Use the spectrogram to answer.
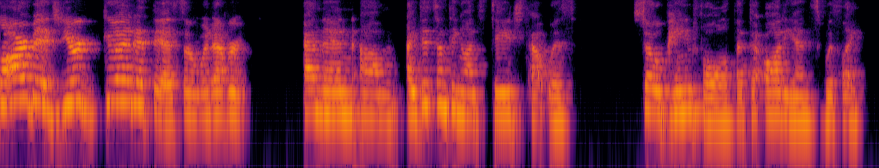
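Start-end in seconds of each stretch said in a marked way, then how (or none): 0.0-1.8 yelled with raised, high-pitched voice. Retelling what a woman yelled at them on stage, retelling a yell. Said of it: "she yelled at me".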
